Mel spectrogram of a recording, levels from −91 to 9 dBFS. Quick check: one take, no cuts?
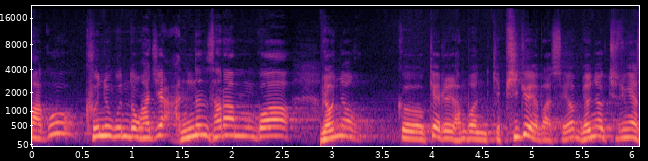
yes; 0 cuts

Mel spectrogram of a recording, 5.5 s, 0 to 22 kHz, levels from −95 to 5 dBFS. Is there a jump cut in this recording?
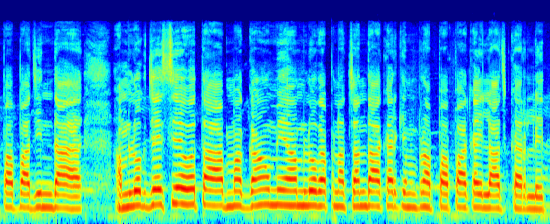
no; 0 cuts

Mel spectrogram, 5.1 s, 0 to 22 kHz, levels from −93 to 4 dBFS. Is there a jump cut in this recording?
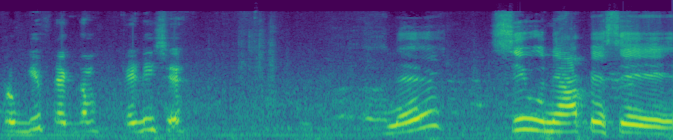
no; 0 cuts

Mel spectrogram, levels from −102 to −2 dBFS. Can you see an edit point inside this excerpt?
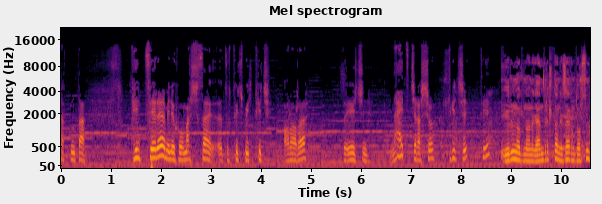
yes; 1 cut; at 2.7 s

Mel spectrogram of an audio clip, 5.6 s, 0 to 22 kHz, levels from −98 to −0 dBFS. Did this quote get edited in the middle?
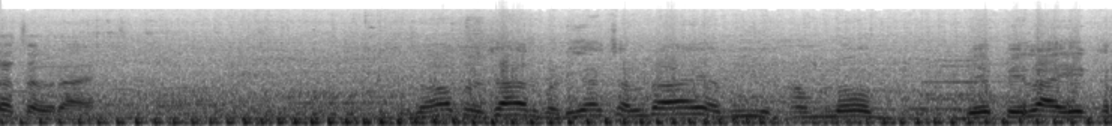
no; 0 cuts

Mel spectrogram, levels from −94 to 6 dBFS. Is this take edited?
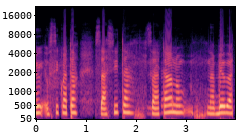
no; 0 cuts

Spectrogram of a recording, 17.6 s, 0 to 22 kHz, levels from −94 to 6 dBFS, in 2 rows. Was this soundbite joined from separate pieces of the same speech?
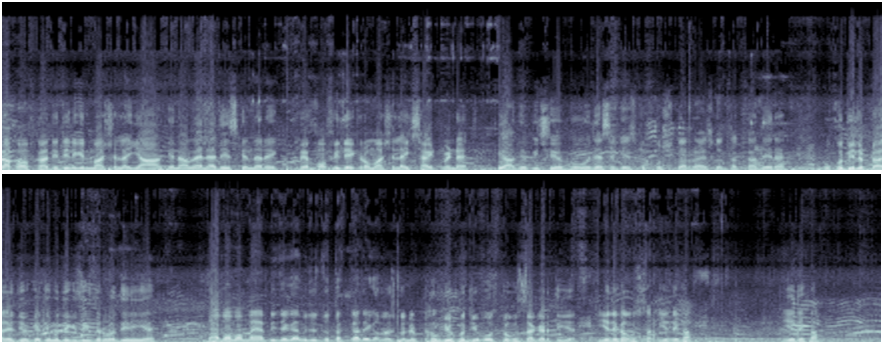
yes; 3 cuts; at 2.9 s, 4.8 s, 14.7 s

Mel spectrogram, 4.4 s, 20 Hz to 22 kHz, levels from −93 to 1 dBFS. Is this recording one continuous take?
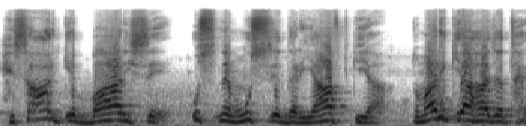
no; 2 cuts; at 1.4 s, 3.3 s

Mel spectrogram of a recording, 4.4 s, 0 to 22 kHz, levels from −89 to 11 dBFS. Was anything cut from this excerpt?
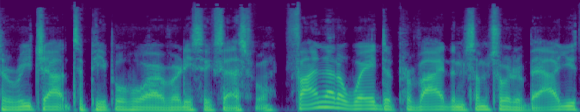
no; 0 cuts

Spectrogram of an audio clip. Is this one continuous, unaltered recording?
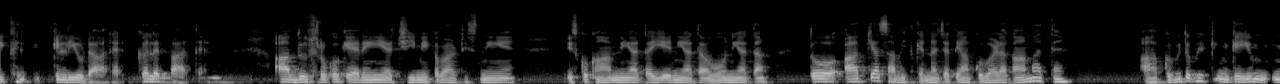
yes; 0 cuts

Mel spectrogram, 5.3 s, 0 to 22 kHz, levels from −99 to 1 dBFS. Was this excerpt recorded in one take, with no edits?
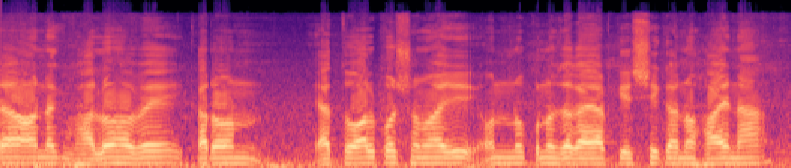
yes; 0 cuts

